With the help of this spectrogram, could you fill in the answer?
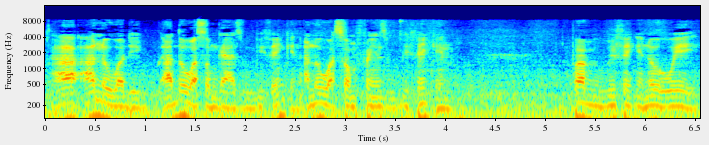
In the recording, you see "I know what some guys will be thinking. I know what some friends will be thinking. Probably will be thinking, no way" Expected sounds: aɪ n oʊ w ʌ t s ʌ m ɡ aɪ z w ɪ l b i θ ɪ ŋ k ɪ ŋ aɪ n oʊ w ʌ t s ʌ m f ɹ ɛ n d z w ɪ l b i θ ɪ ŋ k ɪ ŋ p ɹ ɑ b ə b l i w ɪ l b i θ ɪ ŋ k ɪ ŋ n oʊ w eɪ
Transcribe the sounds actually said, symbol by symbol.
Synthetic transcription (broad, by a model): aɪ n oʊ w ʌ t s ʌ m ɡ aɪ z w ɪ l b i θ ɪ ŋ k ɪ ŋ aɪ n oʊ w ʌ t s ʌ m f ɹ ɛ n d z w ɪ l b i θ ɪ ŋ k ɪ ŋ p ɹ ɑ b ə b l i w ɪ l b i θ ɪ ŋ k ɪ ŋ n oʊ w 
